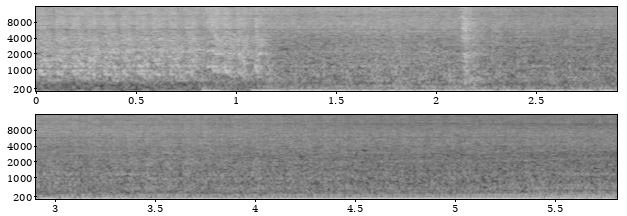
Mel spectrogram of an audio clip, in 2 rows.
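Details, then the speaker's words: 1983 Honda GL1100 Gold Wing, barn-stored 9–10 years, started after fresh gas and refilled carb float bowls, choke partly on: brief starter crank, then it catches at once and settles into a smooth, even idle. Normal start and idle. "I cannot believe this thing started that [Music] easily I still got the choke on a little bit while warming it up"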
